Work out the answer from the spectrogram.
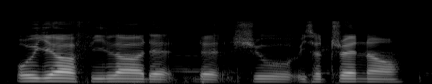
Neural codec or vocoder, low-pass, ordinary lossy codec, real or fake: none; none; none; real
